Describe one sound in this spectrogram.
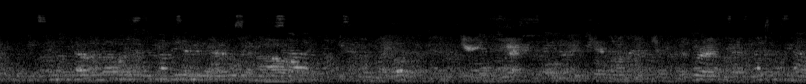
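Voices murmur in a busy room.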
